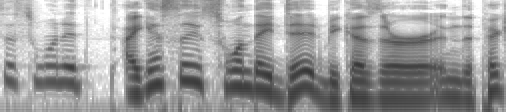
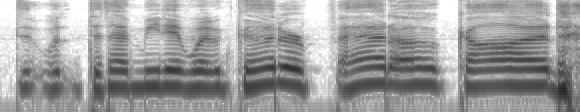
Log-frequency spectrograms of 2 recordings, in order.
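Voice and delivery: flustered teacher; 8 semitones higher than usual. Retold or imitated. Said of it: "Miss Yamanaka's like".

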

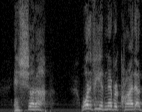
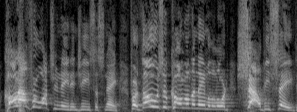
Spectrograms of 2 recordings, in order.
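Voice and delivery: loud preaching surge; forceful exhortation; 3 semitones higher, 9 dB louder than usual. Real, not acted. Preacher urging the congregation to call out, forceful and loud. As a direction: drive it home at full volume.

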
